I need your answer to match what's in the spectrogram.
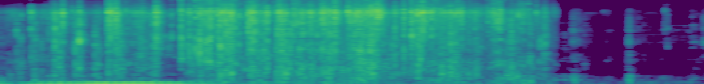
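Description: crunching Doritos tortilla chips

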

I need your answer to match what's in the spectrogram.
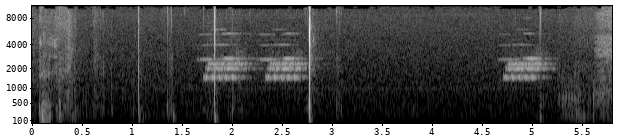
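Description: telephone ringing

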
